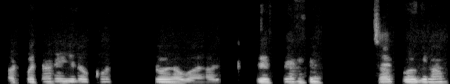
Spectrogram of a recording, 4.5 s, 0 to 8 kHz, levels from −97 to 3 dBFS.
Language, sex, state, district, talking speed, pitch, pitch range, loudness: Hindi, male, Bihar, Saharsa, 215 wpm, 120 Hz, 115-125 Hz, -22 LUFS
